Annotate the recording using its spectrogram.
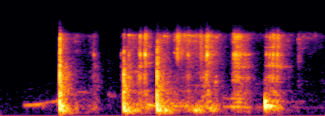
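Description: A single click, then a quick, irregular run of soft clicks and taps.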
